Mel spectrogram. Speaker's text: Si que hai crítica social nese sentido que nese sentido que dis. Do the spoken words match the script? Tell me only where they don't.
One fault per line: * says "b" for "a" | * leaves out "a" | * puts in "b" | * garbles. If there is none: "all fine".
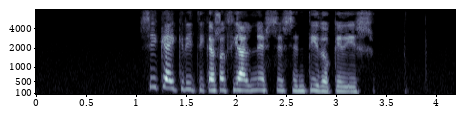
* leaves out "nese sentido que"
